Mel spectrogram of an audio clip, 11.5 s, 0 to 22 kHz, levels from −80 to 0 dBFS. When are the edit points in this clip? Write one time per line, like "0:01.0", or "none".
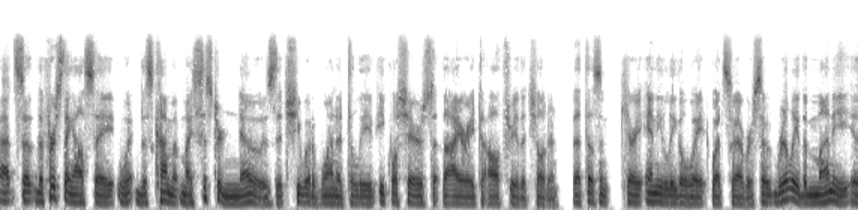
0:07.5
0:08.2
